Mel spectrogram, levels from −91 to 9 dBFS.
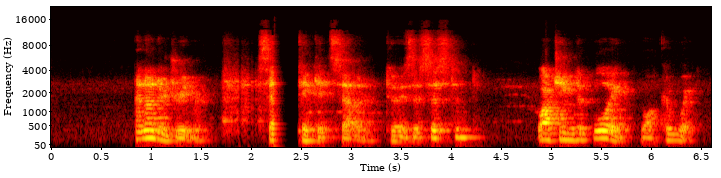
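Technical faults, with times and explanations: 1.87–2.08 s, repeated packet loss (robotic sound): audio packets went missing four times in quick succession, the longest hole 23 ms. Each was patched by stretching the preceding sound, so about a third of this span is synthetic fill, giving choppy speech with fragments absent.
2.22–2.49 s, long network dropout: the speech breaks off into a fading buzz that runs for roughly a quarter of a second, with about 120 ms of silence within the break, before the speech resumes with a piece missing. The likely cause is a network interruption long enough that concealment of the last sound gave out.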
